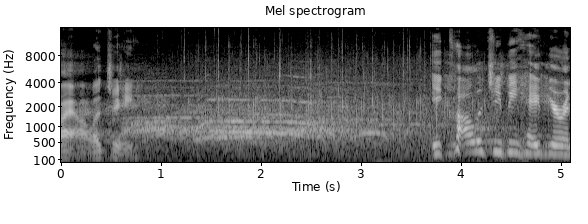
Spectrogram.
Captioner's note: cheering; clapping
